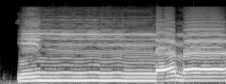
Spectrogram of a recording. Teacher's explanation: Cara membacanya, suara n-nya ditahan 2 harokat. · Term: gunnah, bacaan gunah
